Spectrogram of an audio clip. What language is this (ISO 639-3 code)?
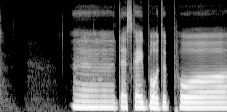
nor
